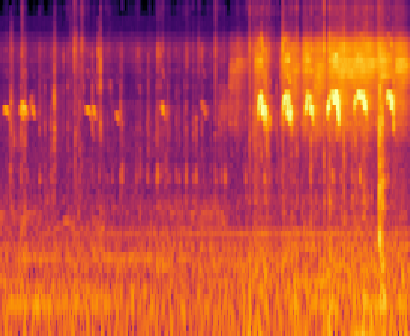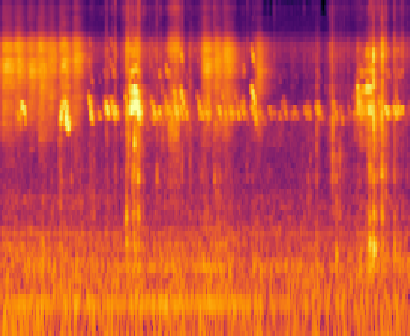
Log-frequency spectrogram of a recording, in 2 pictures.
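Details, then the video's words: Several baby chicks chirping together: steady, high, thin peeps that build into a dense, overlapping chorus of loud cheeps in the middle, then ease back to scattered chirps. "Baby "Chicks Chirping" Sound"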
